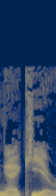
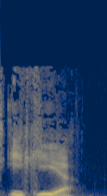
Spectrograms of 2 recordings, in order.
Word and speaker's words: IKEA: We've been pronouncing IKEA wrong. – Really? – Yeah, apparently. – Well, how you say it? – Apparently it's IKEA.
